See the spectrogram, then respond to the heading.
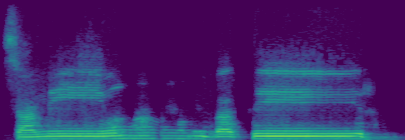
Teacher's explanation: ইয়া সাকিনের ডান দিকে জের এসছে, ইয়া মাদ্দাকে একালিফ পরিমাণ টান দিয়ে পড়তে হয়।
